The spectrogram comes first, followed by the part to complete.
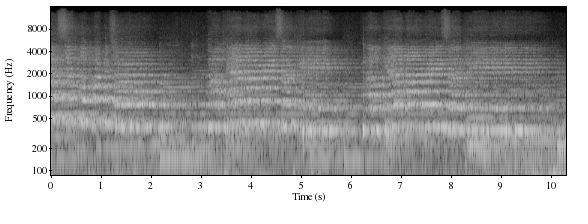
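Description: A girls' choir singing in harmony, holding long notes that change every second or two.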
